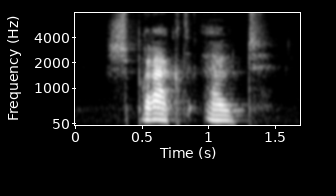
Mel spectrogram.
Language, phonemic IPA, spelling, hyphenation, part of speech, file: Dutch, /ˌspraːkt ˈœy̯t/, spraakt uit, spraakt uit, verb, Nl-spraakt uit.ogg
- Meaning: second-person (gij) singular past indicative of uitspreken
